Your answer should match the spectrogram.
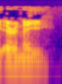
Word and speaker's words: Araneae: No, I think she said like it's pronounced like it looks. – Oh, okay. – So it would be Araneae.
